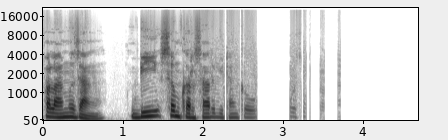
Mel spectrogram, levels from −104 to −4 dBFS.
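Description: From the start, the speech has a breathy, grainy edge. The top end sounds filled in with hiss rather than real detail. This is likely Bluetooth LC3 compression, the transform codec of LE Audio. The damage is heavy. The coder works in 10 ms frames and, at a rate that fits about 32 kbps, discards much of the upper spectrum and pads it with noise. The band itself still reaches about 20.2 kHz.

From 1.88 s to the end, the fade-out brings truncation distortion on a fade. The fade runs from 1.88 s down to 4.7 s. But the quieter it gets, the rougher it sounds. The gain stage keeps too few bits, which fits about a 7-bit path, and adds no dither. The low-level waveform collapses into coarse steps. The tail turns gritty.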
